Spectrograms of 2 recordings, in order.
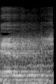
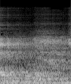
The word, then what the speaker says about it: Erfurt: Si ustedes leen el programa de Erfurt, lo buscan en internet, Erfurt se escribe como suena, ¿no? ERFURT.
